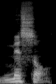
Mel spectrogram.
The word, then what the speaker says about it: MSIL: know il intermediate language msil microsoft intermediate language and that is sometimes pronounced as missile so when you hear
